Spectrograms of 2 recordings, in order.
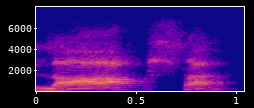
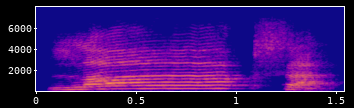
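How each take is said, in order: First: The vowel is short and blunt. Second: The vowel is drawn out long. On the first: It means a hoof. "your a is short and blunt" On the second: It means a liar. "You draw it out. Hear that tone? That means a liar"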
